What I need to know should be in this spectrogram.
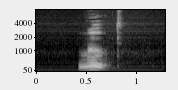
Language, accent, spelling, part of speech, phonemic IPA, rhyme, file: English, US, moot, adjective / noun, /muːt/, -uːt, En-us-moot.ogg
- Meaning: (adjective) 1. Subject to discussion (originally at a moot); arguable, debatable, unsolved or impossible to solve 2. Being an exercise of thought; academic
